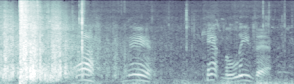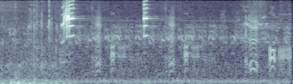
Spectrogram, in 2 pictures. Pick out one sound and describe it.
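Birds call overhead.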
